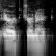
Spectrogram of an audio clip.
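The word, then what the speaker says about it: Erik Černák: and tampa bay scores aaron chernick or is it eric truneck i always say his first name wrong and it's very simple i think it's eric chernick my nose i apologize i'm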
